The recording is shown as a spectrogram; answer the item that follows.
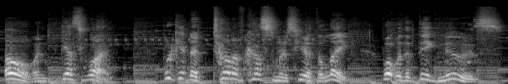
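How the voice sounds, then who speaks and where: A woman voicing a goofy, excitable young man who talks in boastful slang and stammers when flustered, in video game dialogue. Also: medium pitch, moderate pace, faint music behind, close to an everyday voice. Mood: breezy, boastful. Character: goofy, excitable young man, slacker hot dog vendor. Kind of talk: voiced visual novel game dialogue.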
